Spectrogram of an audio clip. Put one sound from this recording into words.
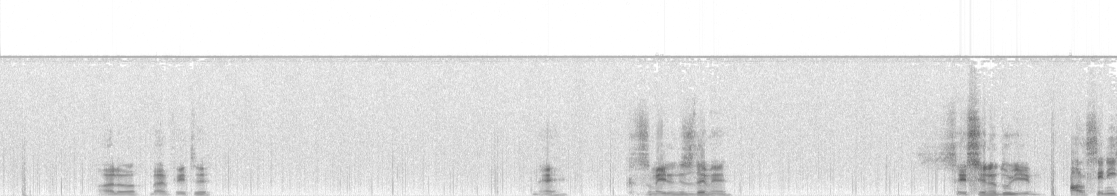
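A man speaks into a telephone in short phrases.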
